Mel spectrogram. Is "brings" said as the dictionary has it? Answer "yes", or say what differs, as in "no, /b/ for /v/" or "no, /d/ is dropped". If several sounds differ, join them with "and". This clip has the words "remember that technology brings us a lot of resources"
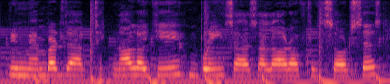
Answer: no, /s/ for /z/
